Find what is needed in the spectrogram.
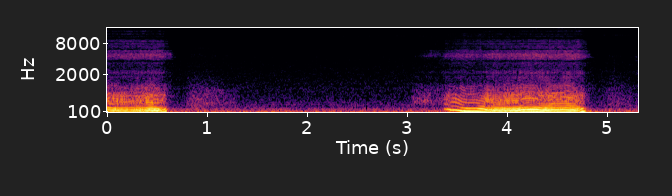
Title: My boyfriend snores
